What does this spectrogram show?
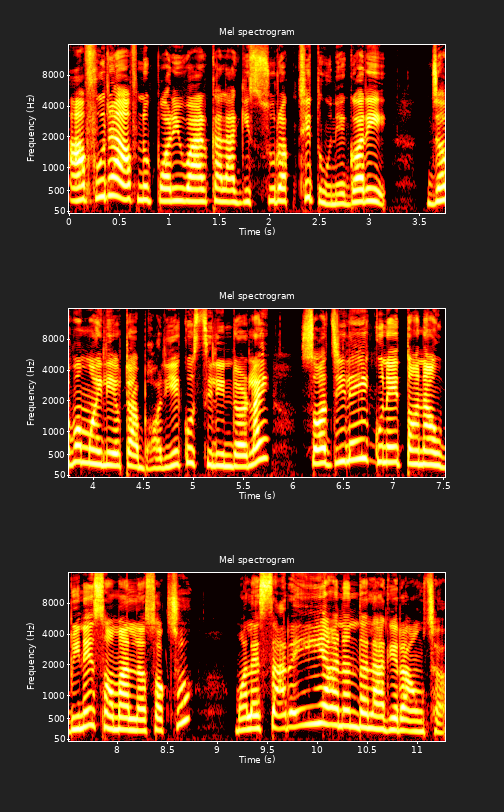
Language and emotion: Nepali, happy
